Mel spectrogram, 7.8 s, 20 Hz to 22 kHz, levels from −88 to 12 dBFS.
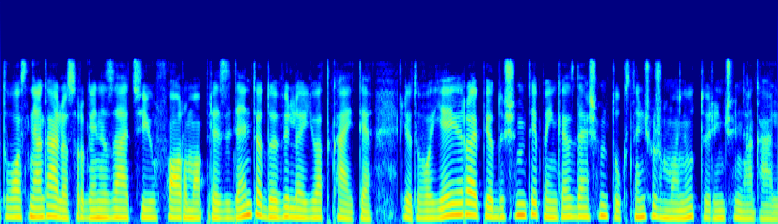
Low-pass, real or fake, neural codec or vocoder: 7.2 kHz; fake; codec, 16 kHz, 4 kbps, FunCodec, trained on Chinese and English, 50 frames a second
